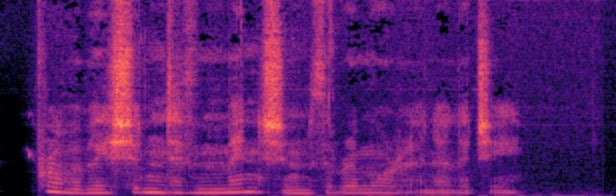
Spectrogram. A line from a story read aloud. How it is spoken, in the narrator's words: murmured Amanda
